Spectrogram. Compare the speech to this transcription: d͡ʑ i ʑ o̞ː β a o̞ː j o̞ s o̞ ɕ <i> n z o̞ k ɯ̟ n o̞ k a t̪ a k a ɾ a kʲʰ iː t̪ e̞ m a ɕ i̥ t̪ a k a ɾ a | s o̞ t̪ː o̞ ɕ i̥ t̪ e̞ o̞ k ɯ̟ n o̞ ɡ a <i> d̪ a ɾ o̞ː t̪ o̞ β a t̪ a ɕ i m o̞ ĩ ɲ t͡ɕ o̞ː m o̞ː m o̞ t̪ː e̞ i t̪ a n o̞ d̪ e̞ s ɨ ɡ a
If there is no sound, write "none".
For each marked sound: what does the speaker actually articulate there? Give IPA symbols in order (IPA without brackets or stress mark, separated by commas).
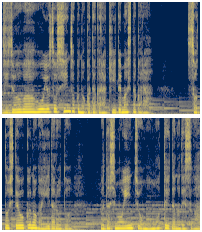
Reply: ĩ, iː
